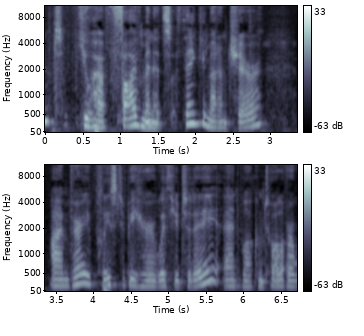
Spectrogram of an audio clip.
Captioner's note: speaking French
